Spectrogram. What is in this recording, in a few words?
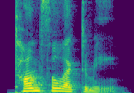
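"tonsillectomy", British English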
